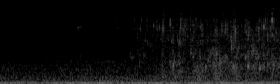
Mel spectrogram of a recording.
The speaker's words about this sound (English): And you heard the life-giving waters of Christ fall into the bowl.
